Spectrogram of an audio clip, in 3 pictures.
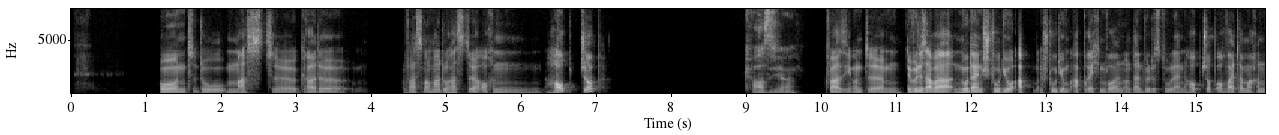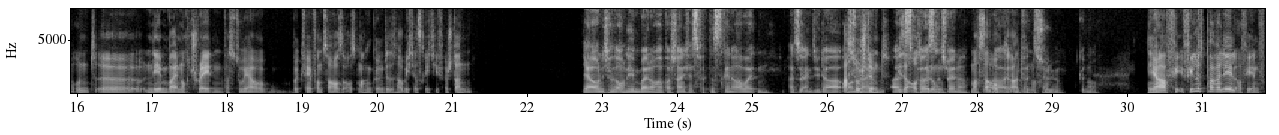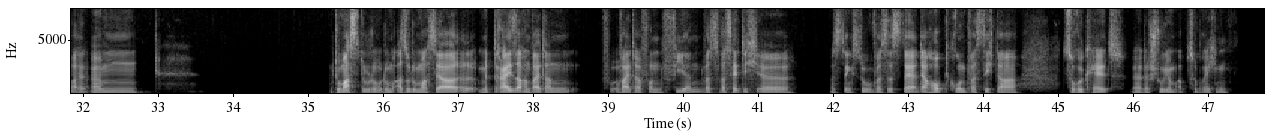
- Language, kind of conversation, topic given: German, advice, Wie kann ich Risiken eingehen, obwohl ich Angst vor dem Scheitern habe?
- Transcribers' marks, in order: other background noise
